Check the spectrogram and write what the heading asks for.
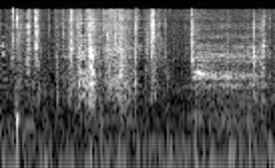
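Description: Quiet room tone with a few faint, soft ticks.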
